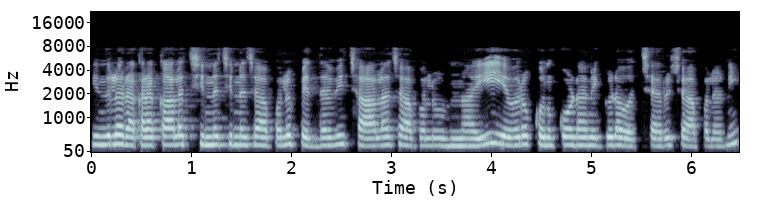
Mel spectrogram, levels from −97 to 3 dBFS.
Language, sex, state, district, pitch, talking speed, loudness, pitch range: Telugu, female, Telangana, Nalgonda, 225 Hz, 130 wpm, -17 LUFS, 215-240 Hz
